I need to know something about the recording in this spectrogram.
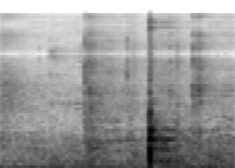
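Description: A hockey puck struck hard: one sharp crack with a short ringing tone about one and a half seconds in, over a steady low hum of arena noise.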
